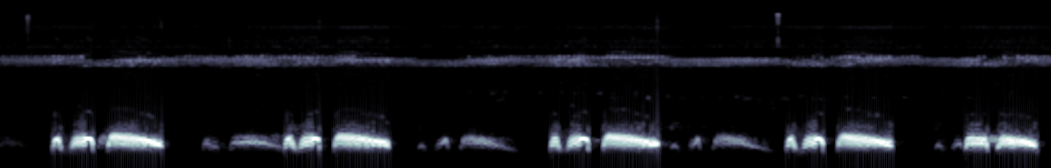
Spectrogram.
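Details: Long 'berlaga' challenge sequence from a decoy spotted dove, 'lambung kuk' type: loud, rough, rolling coo phrases roughly every two seconds, interspersed with quieter short and falling notes, above a constant high-pitched whine.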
